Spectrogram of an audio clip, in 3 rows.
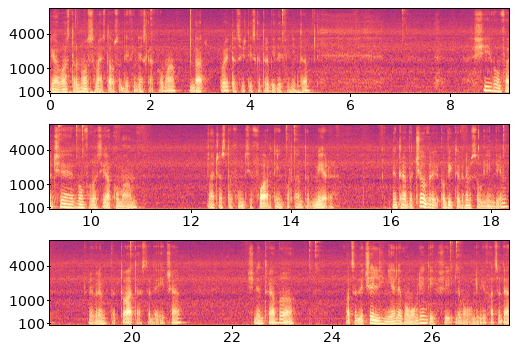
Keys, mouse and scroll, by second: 2.2 click, 7.3 click, 14.1 click, 18.5 click, 23.7 click.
